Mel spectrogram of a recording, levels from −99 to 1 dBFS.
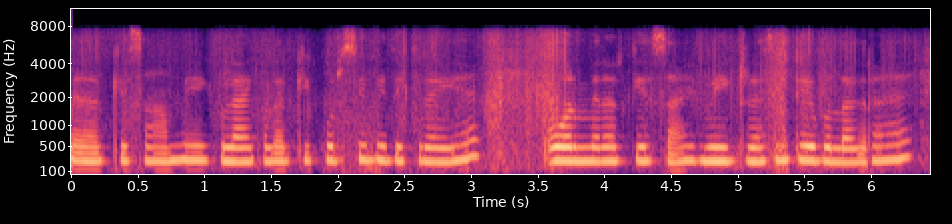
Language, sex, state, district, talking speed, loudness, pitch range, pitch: Hindi, female, Uttar Pradesh, Lalitpur, 195 wpm, -18 LUFS, 240-255 Hz, 245 Hz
